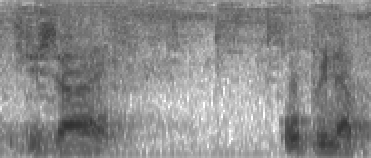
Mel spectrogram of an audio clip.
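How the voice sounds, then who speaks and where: An actor playing a menacing waiter who is a hired killer, smooth and threatening. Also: male voice, medium pitch, normal speed, loud music behind the voice, close to an everyday voice. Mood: cold. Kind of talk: 1950s radio drama acting.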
